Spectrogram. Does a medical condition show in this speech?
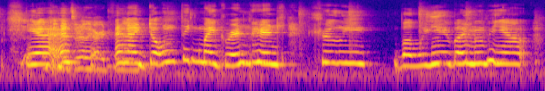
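Yes: cerebral palsy.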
